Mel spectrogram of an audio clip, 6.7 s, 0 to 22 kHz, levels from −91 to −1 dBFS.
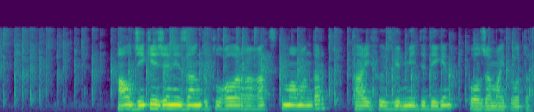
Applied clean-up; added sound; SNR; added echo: none; Clapping; 19 dB; none.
